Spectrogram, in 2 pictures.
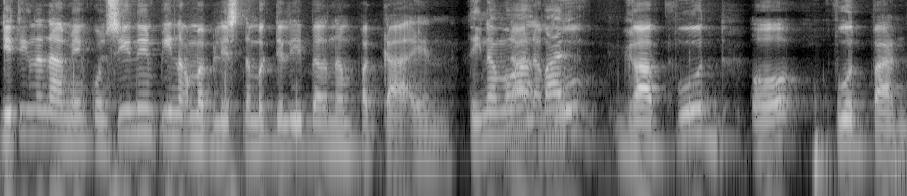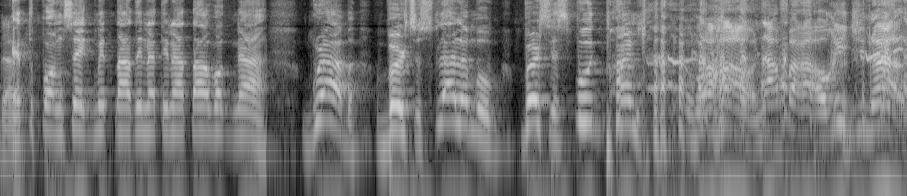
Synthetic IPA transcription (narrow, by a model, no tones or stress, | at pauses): k̪it̪ɪŋnɐnaːmɪnkʊŋsiːnojʊŋpiːnɐkɐmɐbɪlisnɐmɐɡ̚d̪ɛliːbɛɾnɐŋpɐɡ̚ka̰ːʔɪnt̪ɪŋnɐnmolalɐbaːmuvɡɾab̚fud̪̚ʔofud̪̚pand̪ɐʔɛt̪opoʔɐŋsɛɡ̚mɛnt̪̚naːt̪ɪnːɐt̪ɪnaːt̪aːwɐɡ̚nɐ | ɡɹabvɛɹsʊslaːlɐmuvvɛɹsɛsfud̪̚pʰand̪ɐwawnɐpɐkɐʔoɾid͡ʒɪnal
